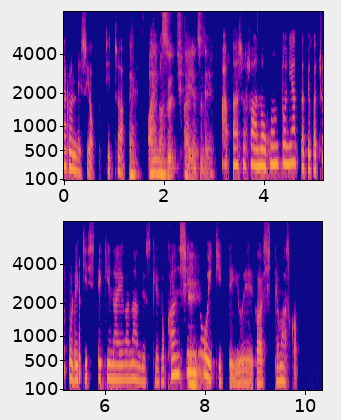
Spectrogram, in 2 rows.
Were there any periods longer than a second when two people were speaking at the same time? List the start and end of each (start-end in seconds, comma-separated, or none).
none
